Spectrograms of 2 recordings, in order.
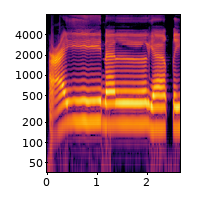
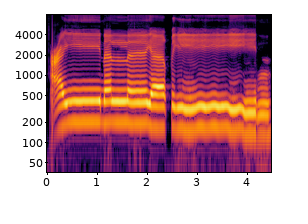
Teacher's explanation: pastikan ketika teman-teman melafalkan lam sukun itu suaranya tidak memantul tapi harus ngalir sedikit, gak boleh putus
